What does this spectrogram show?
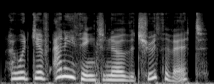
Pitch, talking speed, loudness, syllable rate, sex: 245 Hz, 280 wpm, -14 LUFS, 6.4 syllables/s, female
